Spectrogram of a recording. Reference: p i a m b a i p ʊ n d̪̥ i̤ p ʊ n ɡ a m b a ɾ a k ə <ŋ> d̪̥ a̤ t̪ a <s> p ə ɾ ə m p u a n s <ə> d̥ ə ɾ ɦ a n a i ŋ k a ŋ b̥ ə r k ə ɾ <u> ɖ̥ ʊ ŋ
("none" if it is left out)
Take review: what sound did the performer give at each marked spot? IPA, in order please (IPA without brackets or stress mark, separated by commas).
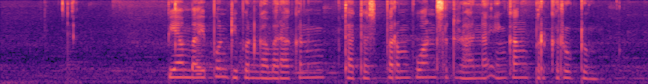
n, s, ə, u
